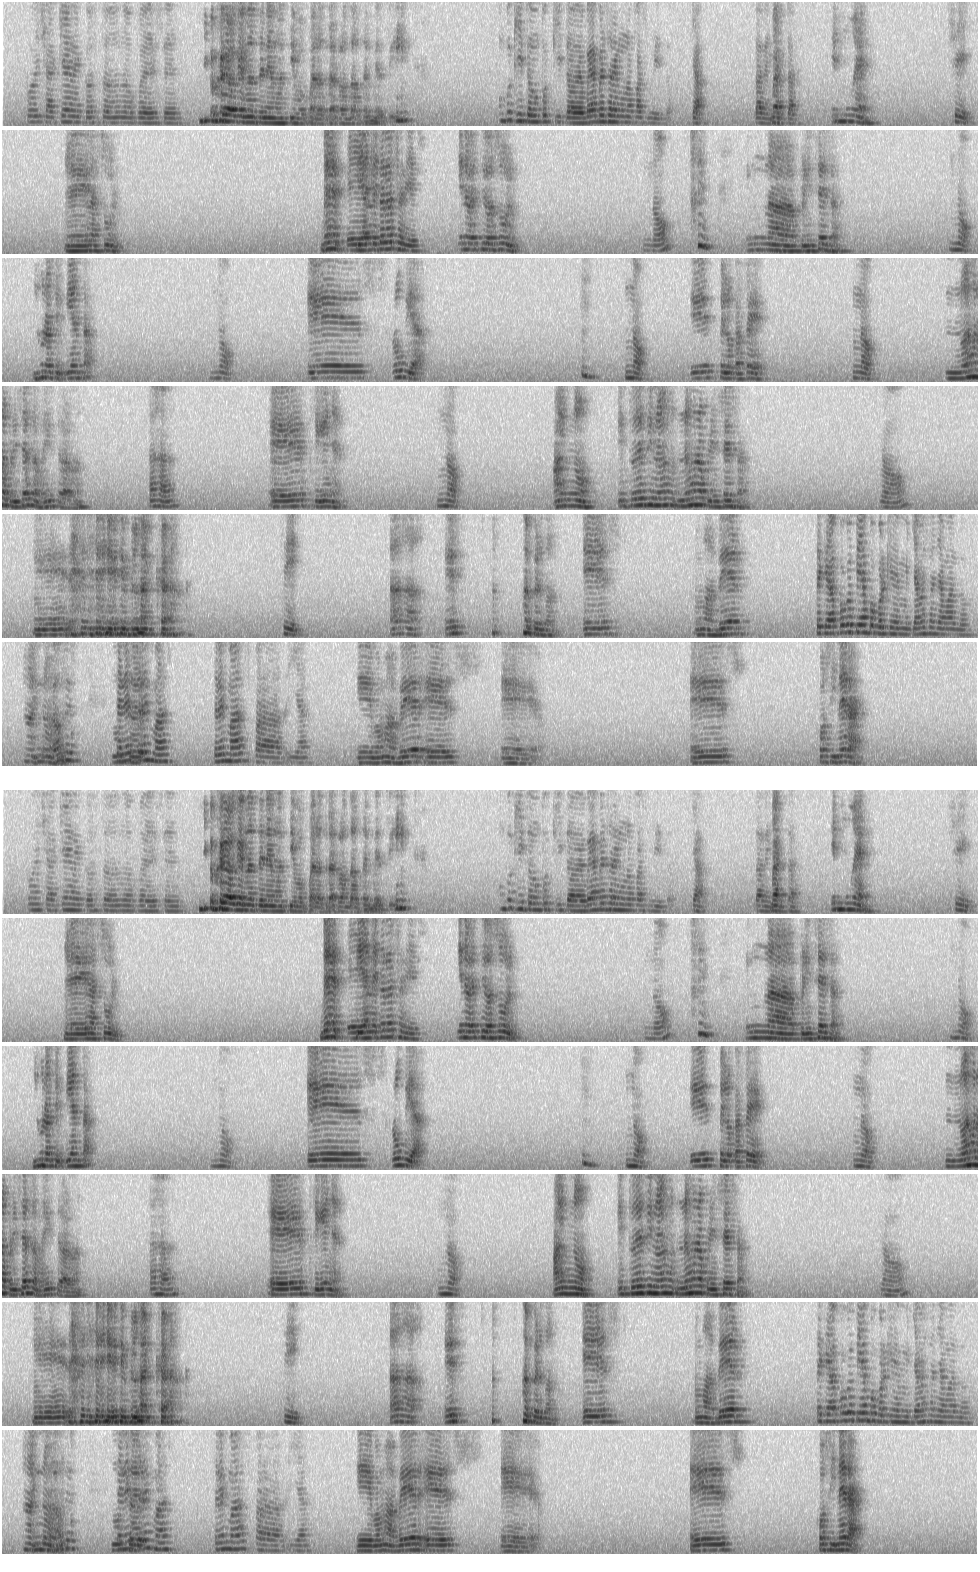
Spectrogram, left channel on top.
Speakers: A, on the left; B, on the right.
A: Pucha, ¿qué me costó? No puede ser.
B: <laughs> Yo creo que no tenemos tiempo para otra ronda o tal vez sí.
A: Un poquito, un poquito. A ver, voy a pensar en uno facilito. Ya, dale, intenta.
B: Va, es mujer,
A: Sí.
B: es azul. Ve,
A: Eh,
B: tiene,
A: ¿a qué te referís?
B: tiene vestido azul.
A: No, <laughs>
B: Es una princesa,
A: no,
B: es una sirvienta.
A: no,
B: Es rubia,
A: <clears throat> no,
B: es pelo café.
A: no,
B: No es una princesa, me dijiste, ¿verdad?
A: ajá,
B: Es trigueña.
A: no,
B: Ay, no. Entonces, si no es, un- no es una princesa,
A: no.
B: eh, <laughs> es blanca.
A: Sí,
B: Ajá. Es, <laughs> perdón, es, vamos a ver.
A: te queda poco tiempo porque me- ya me están llamando.
B: Ay,
A: Entonces,
B: no, no, no
A: tenés
B: sé.
A: tres más, tres más para y ya.
B: Eh, vamos a ver, es, eh, es cocinera,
